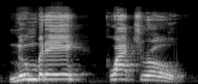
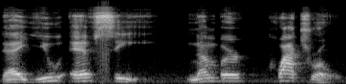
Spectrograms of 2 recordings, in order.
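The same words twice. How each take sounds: First: Slow, higher, louder drawn-out announcer call on "Numbre cuatro"; hyped announcer. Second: Said in the usual way. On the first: Real, not acted. Hyping the new UFC game to viewers, drawn-out announcer call.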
